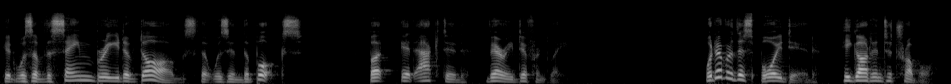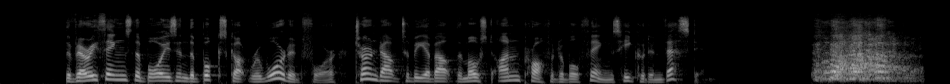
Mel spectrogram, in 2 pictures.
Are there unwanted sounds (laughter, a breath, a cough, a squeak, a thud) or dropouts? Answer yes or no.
yes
